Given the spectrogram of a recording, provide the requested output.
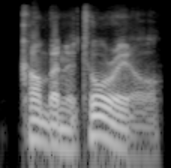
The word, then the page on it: combinatorial: British English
